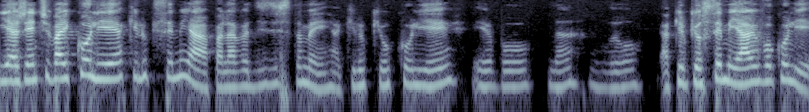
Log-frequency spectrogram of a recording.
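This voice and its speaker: With hardly any pauses, a woman talks in a bright, sharp tone at a medium pitch, her loudness swinging widely. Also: ordinary pitch variation, moderate pace, dry, close sound with no echo. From Brazil. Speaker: lay preacher. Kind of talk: sermon.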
